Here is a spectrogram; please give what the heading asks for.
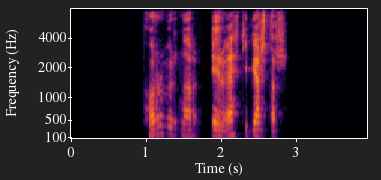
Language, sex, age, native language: Icelandic, male, 30-39, Icelandic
